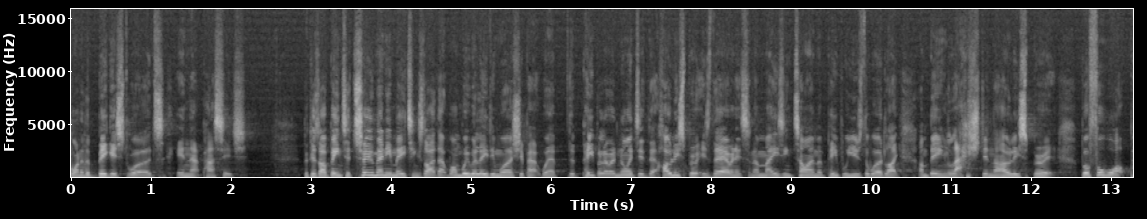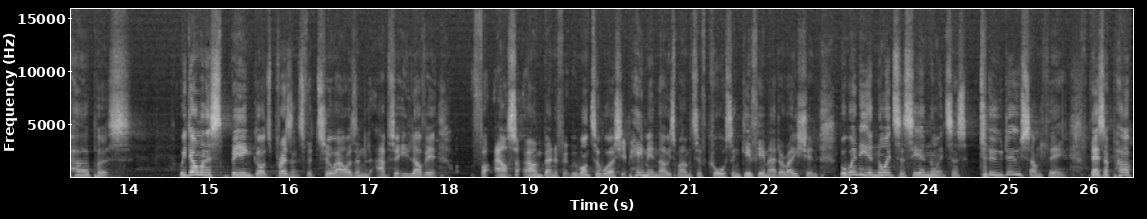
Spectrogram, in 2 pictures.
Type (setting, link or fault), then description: setting, large echoing room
